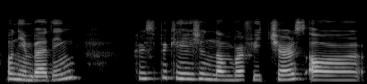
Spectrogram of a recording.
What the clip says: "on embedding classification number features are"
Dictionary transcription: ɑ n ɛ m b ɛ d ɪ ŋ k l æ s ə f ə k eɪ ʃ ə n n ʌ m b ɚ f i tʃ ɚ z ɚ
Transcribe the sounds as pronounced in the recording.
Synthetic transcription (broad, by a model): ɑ n ɛ m b ɛ d ɪ ŋ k ɛ s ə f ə k eɪ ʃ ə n n ʌ m b ɚ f i tʃ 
